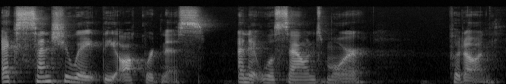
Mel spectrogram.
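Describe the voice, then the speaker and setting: A woman's voice: low-pitched, big pitch swings, slow, gravelly. An American woman co-hosting a podcast, chatting casually, laughing often and slipping into playful mock accents. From United States. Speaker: podcast co-host.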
